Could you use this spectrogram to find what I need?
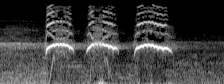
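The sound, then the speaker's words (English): Whistling from a man's throat at a Pride march: three short, high-pitched whistled notes, each arching slightly up then down, over faint background noise. “you seem to have a whistle in your throat.”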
